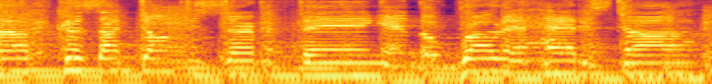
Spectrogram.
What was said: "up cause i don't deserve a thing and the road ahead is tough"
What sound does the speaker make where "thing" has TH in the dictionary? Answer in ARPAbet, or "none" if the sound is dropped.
TH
